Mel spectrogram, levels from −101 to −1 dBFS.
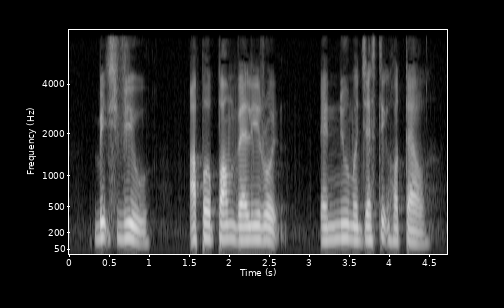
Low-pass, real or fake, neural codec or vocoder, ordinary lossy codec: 7.2 kHz; real; none; MP3, 64 kbps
